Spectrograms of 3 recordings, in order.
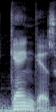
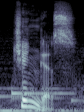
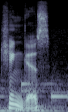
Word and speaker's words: Genghis: While most Westerners say Genghis with a hard G, that's incorrect. In Mongolia, the G is soft, so it's actually pronounced like this, Chinggis.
